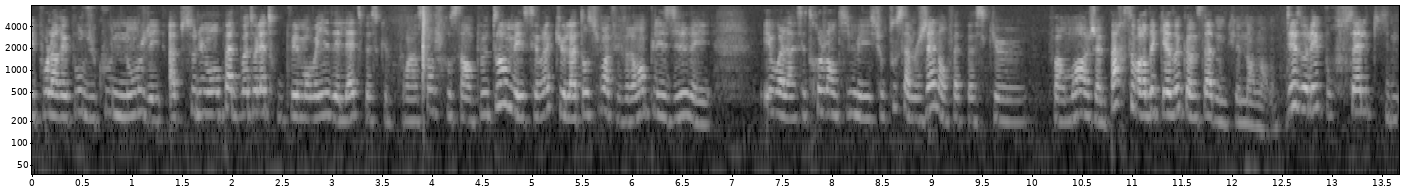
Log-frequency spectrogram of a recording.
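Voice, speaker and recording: A very fast, fairly high-pitched woman with ordinary pitch variation and big swings in loudness. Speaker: youtuber. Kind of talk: casual chat, Q&A. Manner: hesitant, lots of fillers.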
